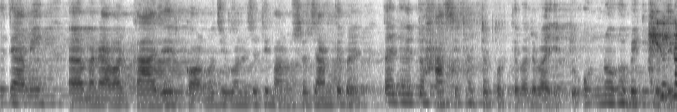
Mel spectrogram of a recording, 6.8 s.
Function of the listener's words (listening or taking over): taking over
